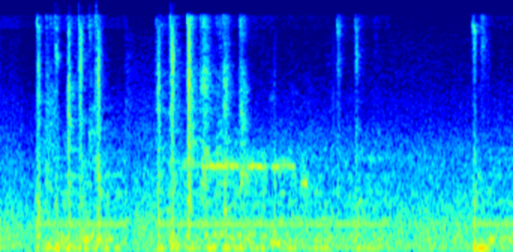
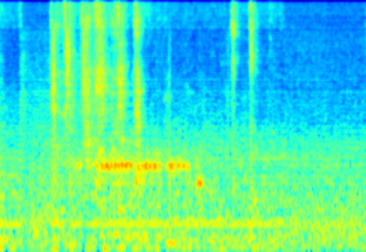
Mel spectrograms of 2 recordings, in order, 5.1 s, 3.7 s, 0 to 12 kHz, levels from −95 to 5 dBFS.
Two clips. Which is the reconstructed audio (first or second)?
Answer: second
